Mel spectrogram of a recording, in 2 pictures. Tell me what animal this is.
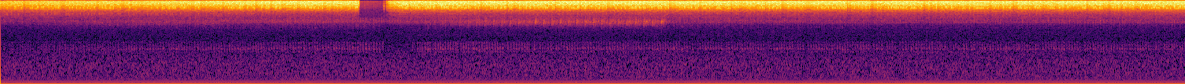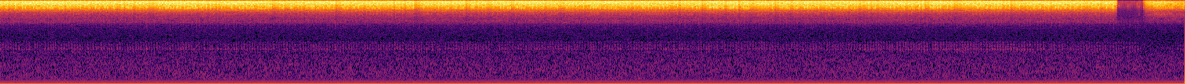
Roeseliana roeselii, an orthopteran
